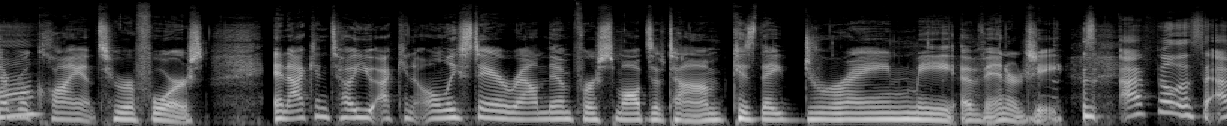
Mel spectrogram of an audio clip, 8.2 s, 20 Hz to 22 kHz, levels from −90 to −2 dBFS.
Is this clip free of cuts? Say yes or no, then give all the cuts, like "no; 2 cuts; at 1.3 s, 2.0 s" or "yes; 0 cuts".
no; 1 cut; at 4.3 s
